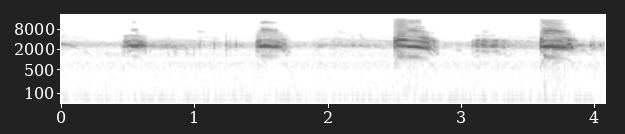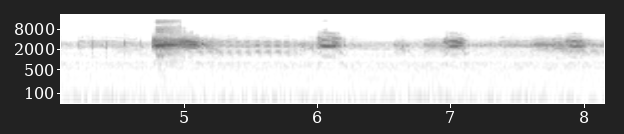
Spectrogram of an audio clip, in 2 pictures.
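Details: Two royal albatross chicks greet each other in their colony, 9 September 2022. Loud, short, squawking calls repeat roughly once a second, some rising sharply. Softer calls fill the gaps.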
